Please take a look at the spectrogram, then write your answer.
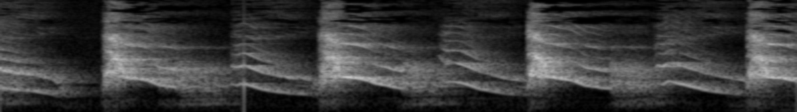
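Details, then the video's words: Cujo, a dog, gives a run of short howling yelps, each starting sharply high then sliding downward, repeated roughly once a second in an uneven rhythm, with a single faint click partway through. "Howling Cujo"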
